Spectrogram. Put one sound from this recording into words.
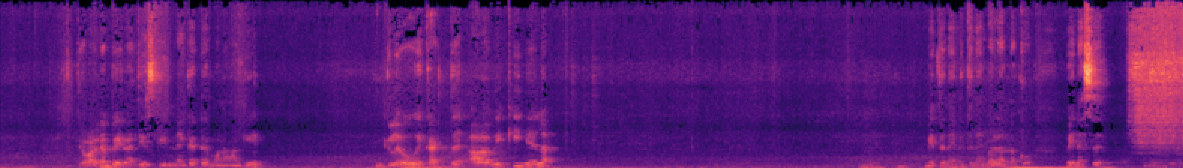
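A young woman talks close to the microphone, in a cheerful, chatty way.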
